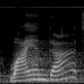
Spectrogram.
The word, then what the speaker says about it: Wyandotte: Lenape people, the Miami people, the Ottawa people, Wyandotte, is that the proper pronunciation?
